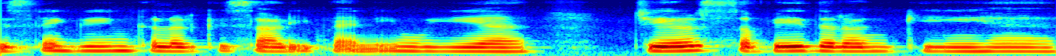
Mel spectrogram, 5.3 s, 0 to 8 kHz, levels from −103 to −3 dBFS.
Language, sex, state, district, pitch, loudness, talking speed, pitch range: Hindi, female, Punjab, Pathankot, 185 Hz, -17 LUFS, 150 wpm, 180-195 Hz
